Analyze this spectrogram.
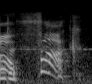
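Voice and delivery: sudden pained yelp; stubbed toe. Real, not acted. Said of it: "I stubbed my toe".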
